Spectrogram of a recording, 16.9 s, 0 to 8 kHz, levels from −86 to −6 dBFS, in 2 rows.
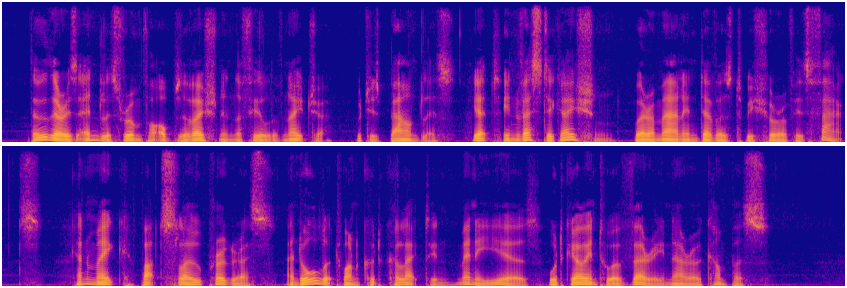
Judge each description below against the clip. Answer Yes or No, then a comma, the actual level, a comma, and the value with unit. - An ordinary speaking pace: Yes, average, 170 wpm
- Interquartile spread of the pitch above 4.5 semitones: Yes, average, 5.0 semitones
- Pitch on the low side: Yes, very low, 90 Hz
